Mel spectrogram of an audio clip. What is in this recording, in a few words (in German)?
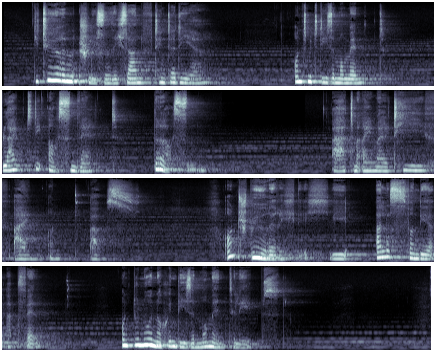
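Induktion Hypno Lift Hörprobe; Der hypnotische Lift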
